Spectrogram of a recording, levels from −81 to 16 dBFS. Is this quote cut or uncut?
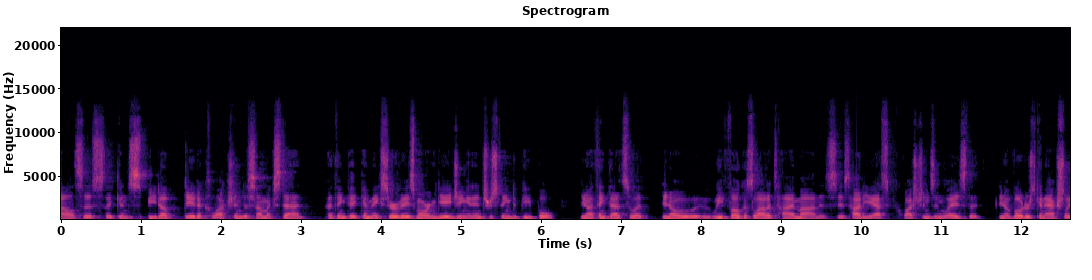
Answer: cut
